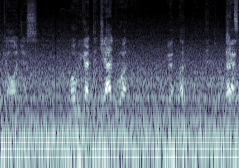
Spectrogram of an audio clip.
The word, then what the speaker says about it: Jaguar: Well, you thought it was Jagua? Yeah, like a gangster. Jaguar. I mean, even if you say it that way, it still sounds like Jaguar. you're saying with an R, but you're British. No, I just have to say like proper British, like Jaguar. Jaguar. That's Jaguar. You're saying it correctly.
